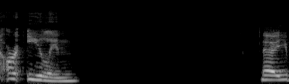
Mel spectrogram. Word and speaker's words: Elin: am I pronouncing your name right is it Ellen or elen no you pronounced it perfectly ah okay it's Ellen I'm always conscious about people's name because believe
